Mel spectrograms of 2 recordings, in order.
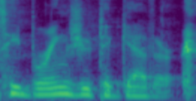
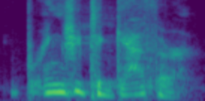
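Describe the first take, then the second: First: Said in the usual way. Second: Chuckling through the words; laughing repeat. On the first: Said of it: "repeats it with a laugh". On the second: Real, not acted. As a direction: let the laugh carry the line. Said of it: "repeats the line laughing".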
